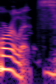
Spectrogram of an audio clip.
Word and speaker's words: Korelitz: Korelitz.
